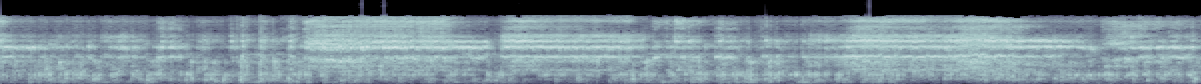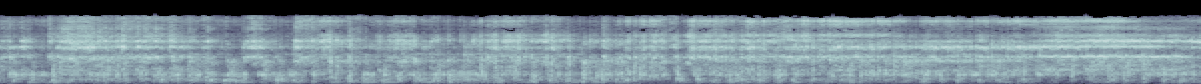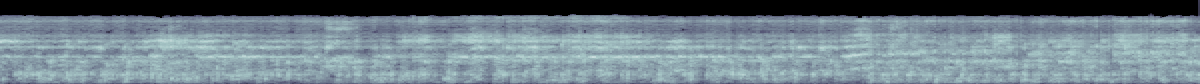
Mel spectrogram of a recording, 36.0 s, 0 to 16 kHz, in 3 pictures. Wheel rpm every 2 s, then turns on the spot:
160, 160, 160, 160, 160, 160, 160, 160, 160, 160, 160, 160, 160, 160, 160, 160, 180, 200.
none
